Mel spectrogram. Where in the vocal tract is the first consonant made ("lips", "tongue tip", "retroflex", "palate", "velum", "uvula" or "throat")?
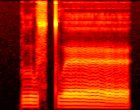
tongue tip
